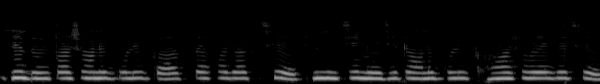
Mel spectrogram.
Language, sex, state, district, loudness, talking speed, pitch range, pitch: Bengali, female, West Bengal, Dakshin Dinajpur, -34 LUFS, 130 wpm, 270-285 Hz, 280 Hz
